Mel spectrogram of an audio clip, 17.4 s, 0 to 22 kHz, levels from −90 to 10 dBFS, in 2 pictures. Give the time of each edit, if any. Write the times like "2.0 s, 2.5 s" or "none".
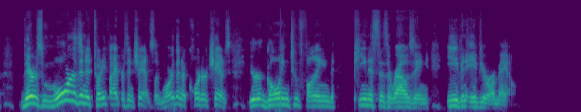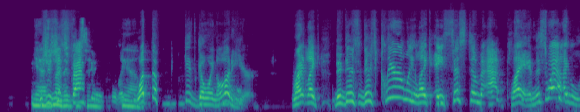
none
